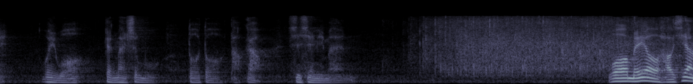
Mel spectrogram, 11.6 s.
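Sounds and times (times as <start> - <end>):
speech: 0.8 - 6.0, 10.2 - 11.5
audience applause: 6.8 - 11.5.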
